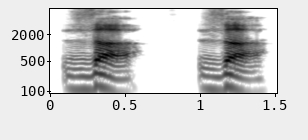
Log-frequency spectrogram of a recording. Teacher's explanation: so the is hard or voiced you hum the the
